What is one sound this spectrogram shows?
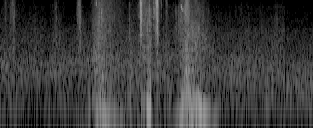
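A rifle fires a few sharp, loud shots close by.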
